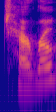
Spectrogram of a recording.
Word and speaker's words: tarot: Although, I'm pretty sure that these tarot cards, I think that's how you say it. Tarot, even though it's spelled like terret.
